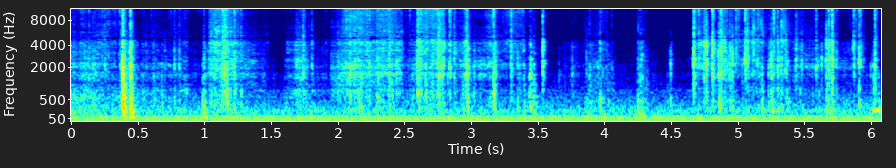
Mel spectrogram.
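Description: Cardboard ice cream box being opened and a plastic-wrapped ice cream bar pulled out: irregular rustling, scraping and crinkling, with a sharp snap about half a second in.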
